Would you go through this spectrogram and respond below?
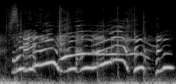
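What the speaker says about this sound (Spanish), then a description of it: "¿podéis dejar de chillar que me estáis petando los tímpanos?" Girls shriek excitedly at close range, high piercing voices rising and falling over one another in a continuous squealing burst.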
